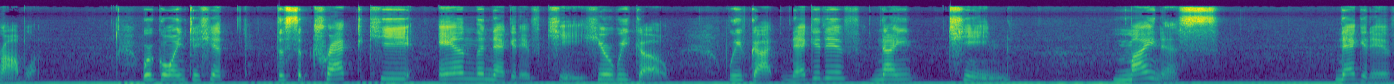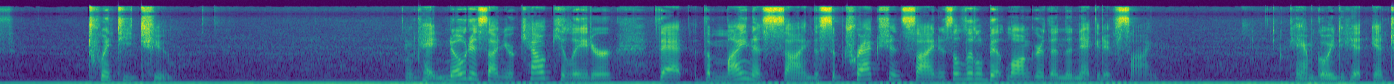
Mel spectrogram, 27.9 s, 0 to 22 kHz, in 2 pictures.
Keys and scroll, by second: 8.7 1, 9.6 9, 11.2 -, 14.9 2, 16.4 2.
